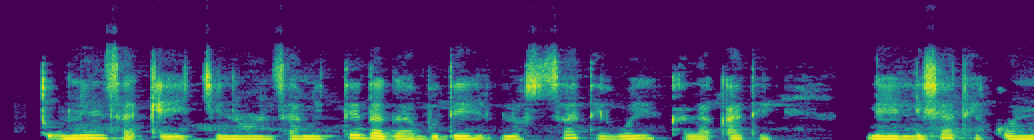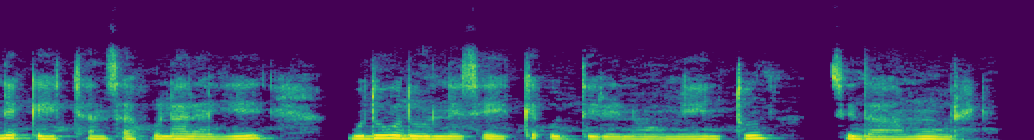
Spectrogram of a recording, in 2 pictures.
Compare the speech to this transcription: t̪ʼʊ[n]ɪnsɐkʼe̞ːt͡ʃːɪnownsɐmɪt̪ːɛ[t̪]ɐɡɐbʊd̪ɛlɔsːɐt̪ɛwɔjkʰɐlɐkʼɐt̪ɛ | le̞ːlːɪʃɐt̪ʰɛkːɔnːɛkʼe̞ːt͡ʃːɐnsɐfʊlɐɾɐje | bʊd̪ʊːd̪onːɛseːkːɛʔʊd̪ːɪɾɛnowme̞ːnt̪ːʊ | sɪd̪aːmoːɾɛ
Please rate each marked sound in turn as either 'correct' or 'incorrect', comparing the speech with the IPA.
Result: incorrect, incorrect

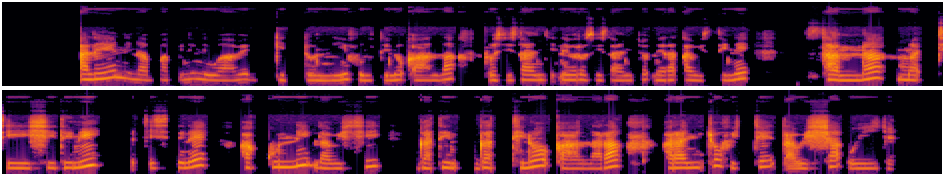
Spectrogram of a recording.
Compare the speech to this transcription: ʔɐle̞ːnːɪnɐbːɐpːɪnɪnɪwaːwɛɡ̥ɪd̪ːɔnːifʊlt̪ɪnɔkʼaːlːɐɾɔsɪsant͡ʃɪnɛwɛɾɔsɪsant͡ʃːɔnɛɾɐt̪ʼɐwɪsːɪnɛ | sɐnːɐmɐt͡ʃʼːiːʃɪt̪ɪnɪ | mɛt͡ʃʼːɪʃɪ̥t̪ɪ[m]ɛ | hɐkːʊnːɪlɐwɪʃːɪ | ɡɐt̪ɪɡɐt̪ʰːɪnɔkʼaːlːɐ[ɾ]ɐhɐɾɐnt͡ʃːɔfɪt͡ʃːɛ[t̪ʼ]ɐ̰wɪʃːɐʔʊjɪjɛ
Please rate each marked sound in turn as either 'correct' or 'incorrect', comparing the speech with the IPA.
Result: incorrect, correct, correct

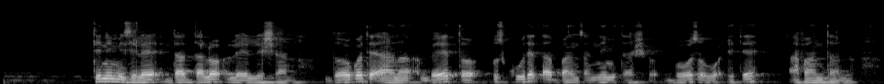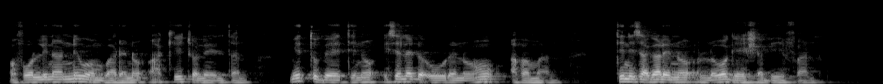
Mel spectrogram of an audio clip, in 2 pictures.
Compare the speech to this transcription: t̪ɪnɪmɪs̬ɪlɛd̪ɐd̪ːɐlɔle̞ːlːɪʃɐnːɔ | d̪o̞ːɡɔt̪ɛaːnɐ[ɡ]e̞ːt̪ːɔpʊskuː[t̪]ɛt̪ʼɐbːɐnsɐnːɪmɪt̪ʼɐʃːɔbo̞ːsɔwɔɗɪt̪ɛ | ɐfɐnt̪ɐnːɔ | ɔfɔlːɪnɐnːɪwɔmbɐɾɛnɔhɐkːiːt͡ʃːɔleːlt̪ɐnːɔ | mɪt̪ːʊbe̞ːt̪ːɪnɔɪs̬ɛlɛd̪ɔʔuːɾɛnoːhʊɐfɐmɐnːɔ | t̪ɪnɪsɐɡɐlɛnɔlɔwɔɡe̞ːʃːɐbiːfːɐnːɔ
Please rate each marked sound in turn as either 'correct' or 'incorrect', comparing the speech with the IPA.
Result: incorrect, correct

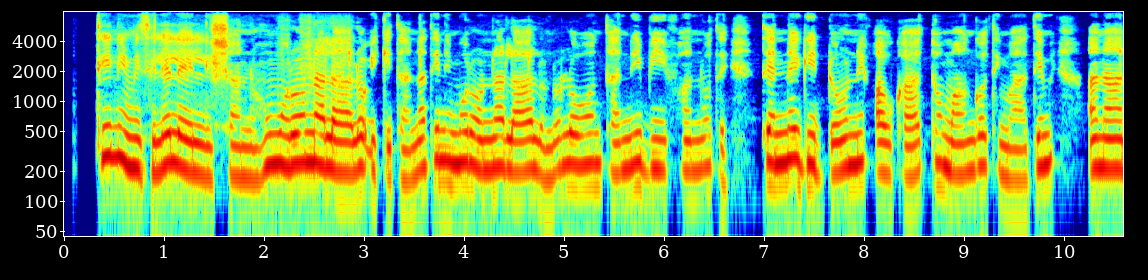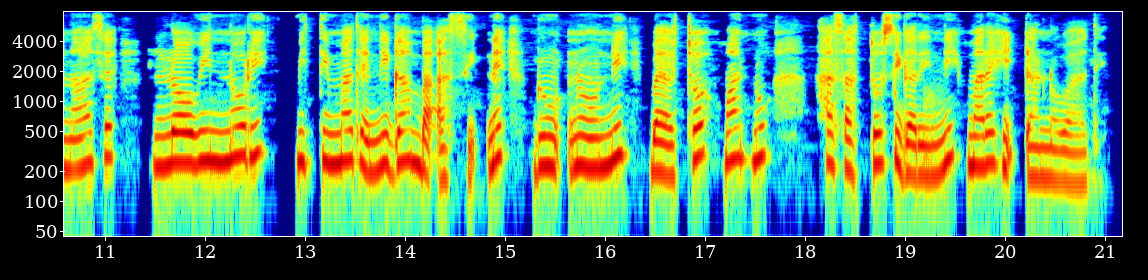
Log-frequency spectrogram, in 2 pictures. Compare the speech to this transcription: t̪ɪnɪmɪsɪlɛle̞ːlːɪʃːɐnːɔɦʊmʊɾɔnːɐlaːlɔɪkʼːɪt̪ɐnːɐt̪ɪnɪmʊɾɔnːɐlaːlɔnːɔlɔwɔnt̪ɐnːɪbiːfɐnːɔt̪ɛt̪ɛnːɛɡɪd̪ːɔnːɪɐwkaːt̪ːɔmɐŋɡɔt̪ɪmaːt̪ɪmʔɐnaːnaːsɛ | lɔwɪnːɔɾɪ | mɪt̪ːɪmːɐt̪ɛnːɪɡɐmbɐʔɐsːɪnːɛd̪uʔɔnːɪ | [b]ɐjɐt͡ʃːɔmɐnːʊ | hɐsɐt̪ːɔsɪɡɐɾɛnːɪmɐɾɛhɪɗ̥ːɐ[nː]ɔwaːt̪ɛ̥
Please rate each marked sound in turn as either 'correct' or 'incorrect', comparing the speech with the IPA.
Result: correct, correct

